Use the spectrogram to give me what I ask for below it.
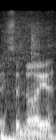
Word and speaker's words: Senoia: the show last year and it's annoy georgia Senoia sorry I keep saying it wrong but I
